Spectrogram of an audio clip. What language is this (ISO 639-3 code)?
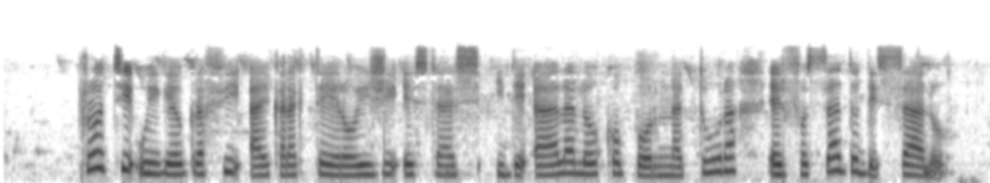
epo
